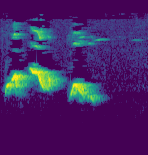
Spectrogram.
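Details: Two sweet, slurred whistled phrases from a Black-headed grosbeak, the first rising then falling, the second dropping gently, followed by silence.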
